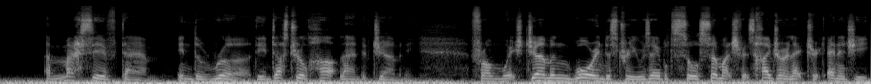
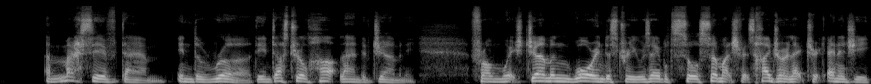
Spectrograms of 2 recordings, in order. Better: second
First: low rumble; noticeable; throughout; 15 dB below the speech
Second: none

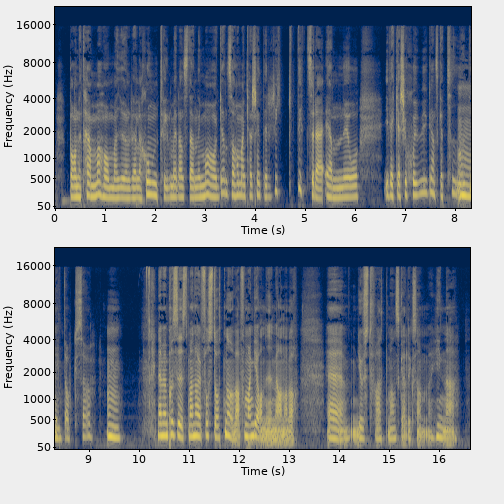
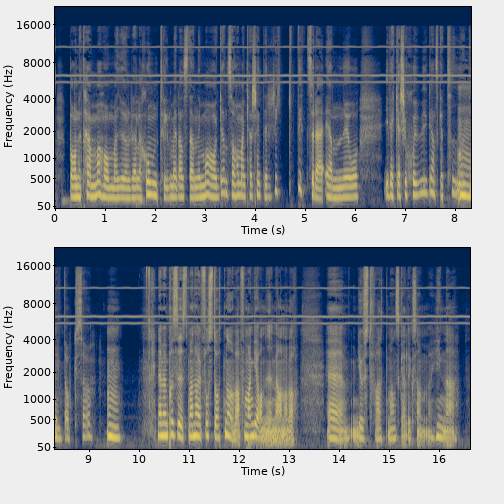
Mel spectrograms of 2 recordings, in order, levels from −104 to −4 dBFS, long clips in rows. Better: first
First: none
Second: high-pitched whine; noticeable; throughout; 6.5 kHz, 15 dB below the speech

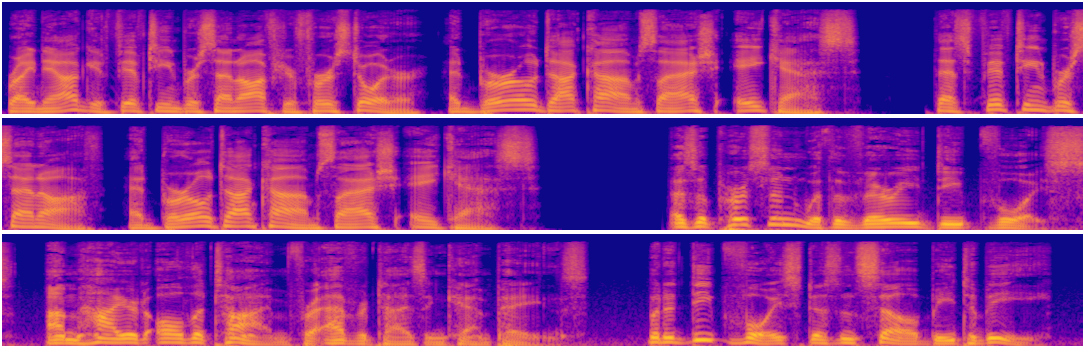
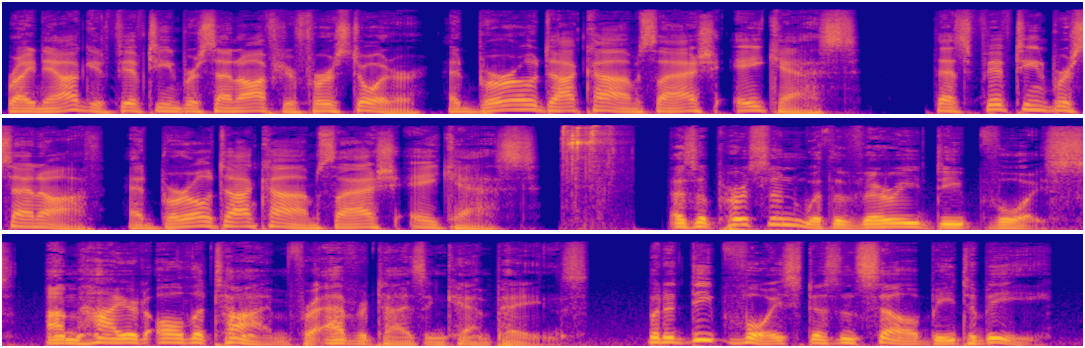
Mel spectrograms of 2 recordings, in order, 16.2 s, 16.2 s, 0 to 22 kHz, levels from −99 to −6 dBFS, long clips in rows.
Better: first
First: none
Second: jangling keys; loud; at 8 s; peak 5 dB above the speech

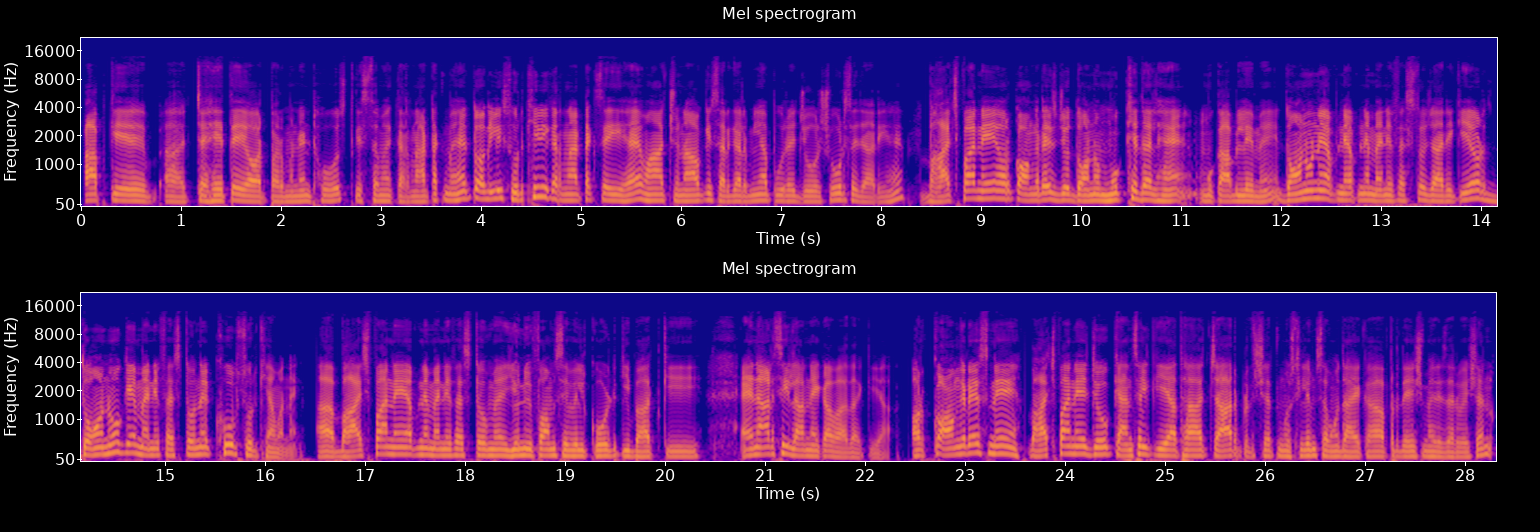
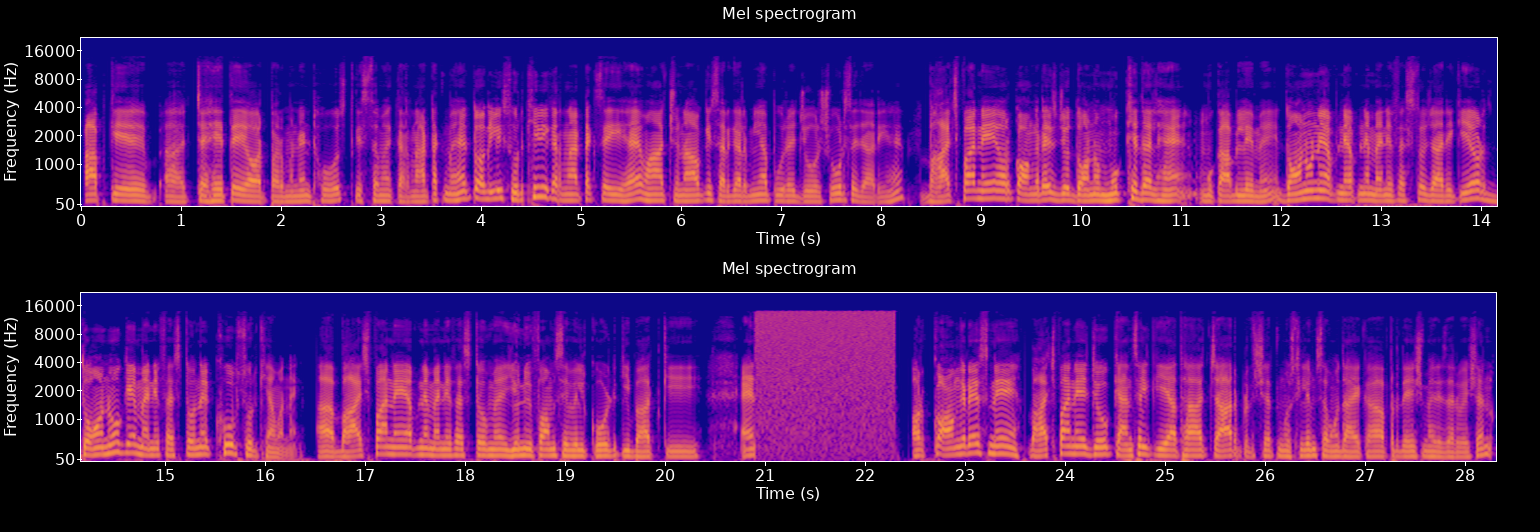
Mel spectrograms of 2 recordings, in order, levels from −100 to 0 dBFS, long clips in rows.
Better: first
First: none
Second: audio cutting out; filled with static; at 21 s for 1.5 s

